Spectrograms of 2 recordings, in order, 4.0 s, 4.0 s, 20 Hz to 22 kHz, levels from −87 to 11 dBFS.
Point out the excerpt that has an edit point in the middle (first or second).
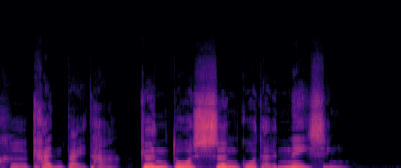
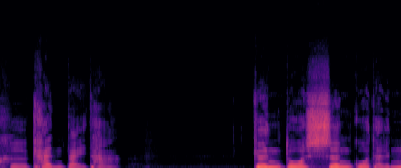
first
